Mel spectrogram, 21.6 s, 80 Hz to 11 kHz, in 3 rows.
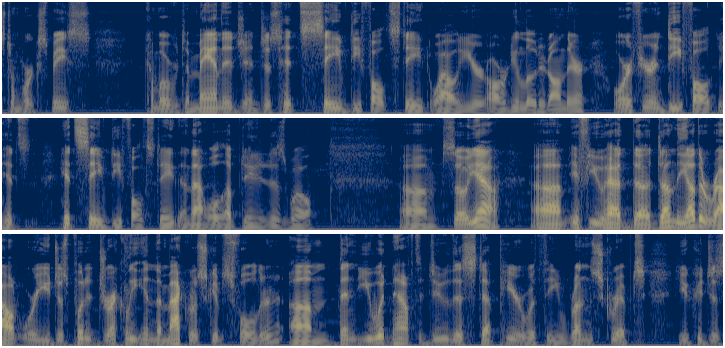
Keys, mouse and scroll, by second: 1.4 click, 8.9 click.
